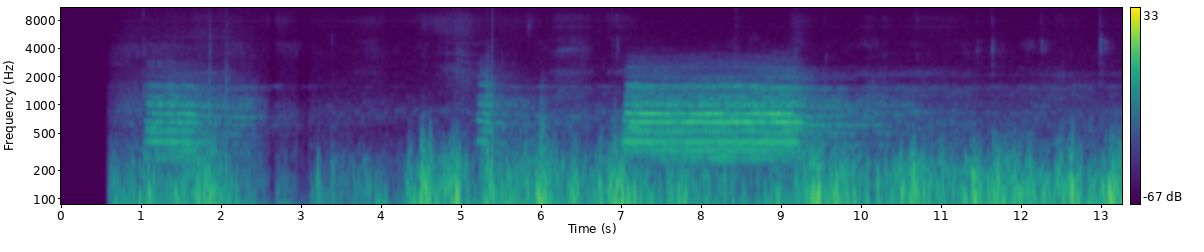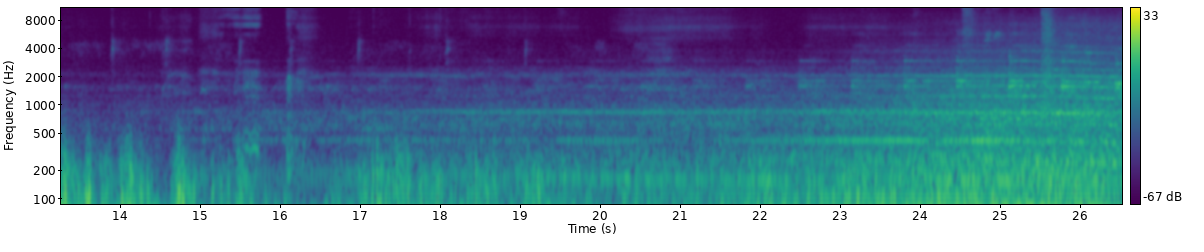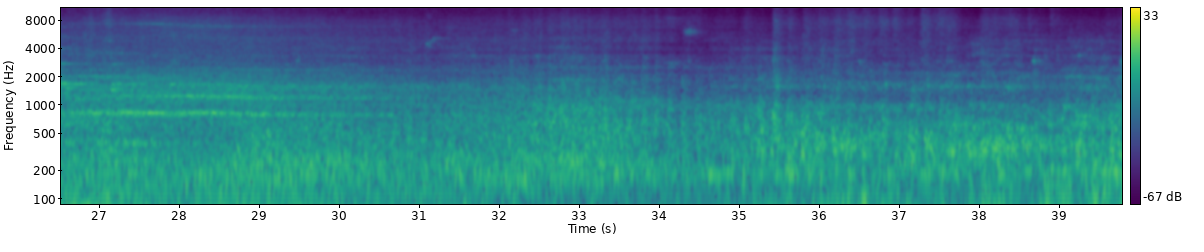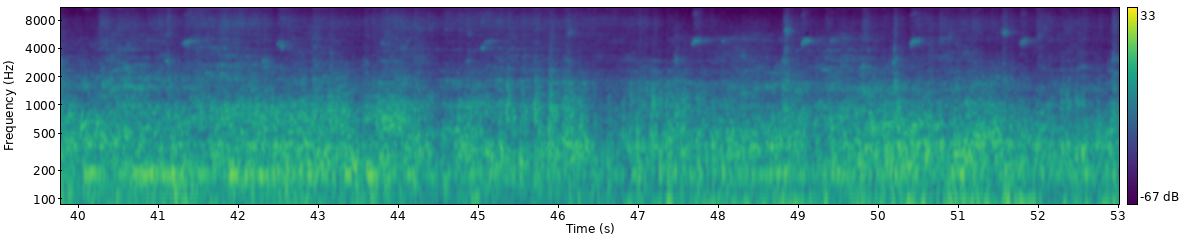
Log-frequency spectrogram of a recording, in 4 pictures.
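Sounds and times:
low steady train rumble: 0.6s - 53.0s
locomotive air horn: 1.0s - 2.8s, 5.2s - 5.8s, 7.0s - 9.9s, 18.0s - 30.5s
freight cars rolling: 14.4s - 53.0s.

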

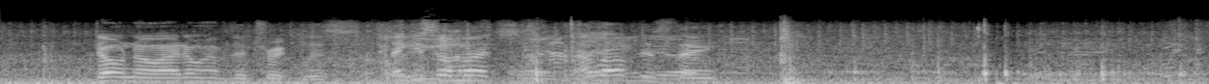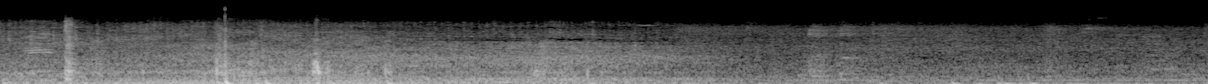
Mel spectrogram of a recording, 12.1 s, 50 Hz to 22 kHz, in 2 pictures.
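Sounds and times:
car engine running: 0.0s - 9.8s.

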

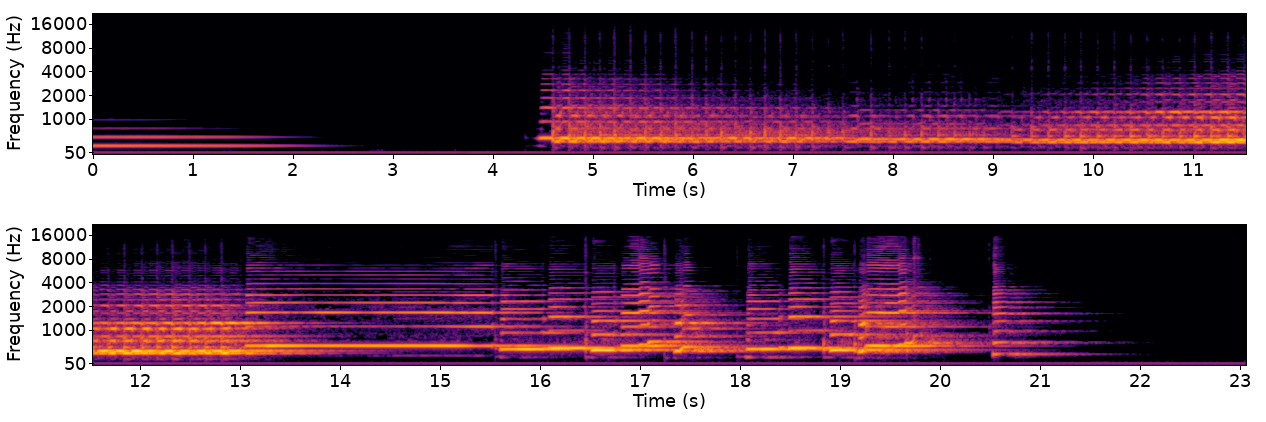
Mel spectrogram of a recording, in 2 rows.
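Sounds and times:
alto saxophone playing: 0.0s - 1.9s, 4.5s - 21.3s.

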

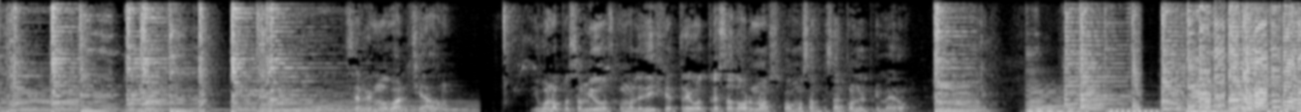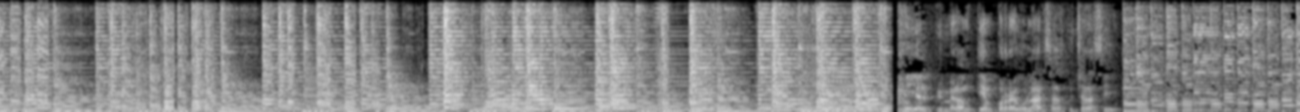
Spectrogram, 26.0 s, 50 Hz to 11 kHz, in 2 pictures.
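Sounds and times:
acoustic guitar playing: 0.0s - 5.2s, 9.2s - 22.2s, 23.8s - 26.0s.

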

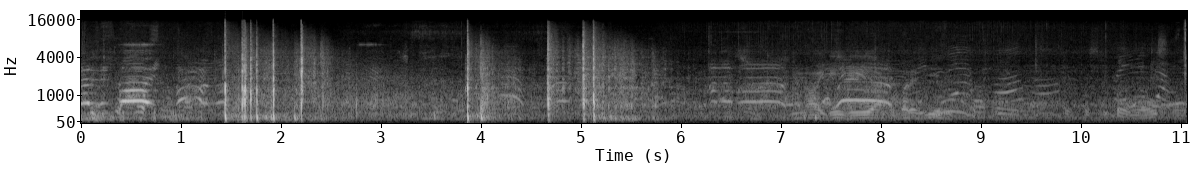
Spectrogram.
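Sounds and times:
voices: 0.0s - 11.0s
gunshots with echo: 1.4s - 3.2s, 3.8s - 6.0s.

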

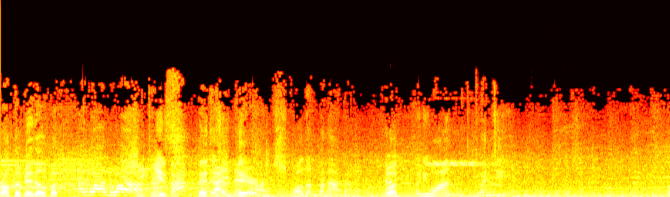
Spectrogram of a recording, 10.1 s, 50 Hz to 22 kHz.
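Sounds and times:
crowd noise in indoor arena: 0.0s - 10.0s.

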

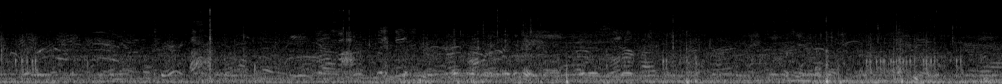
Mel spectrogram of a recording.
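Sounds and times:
people chattering and calling: 0.0s - 10.0s.

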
